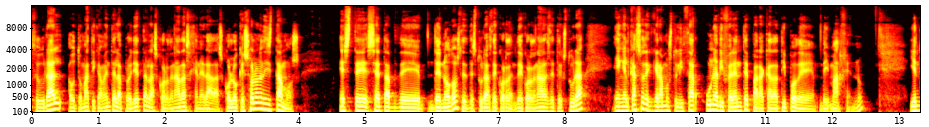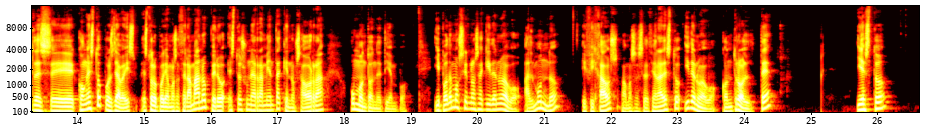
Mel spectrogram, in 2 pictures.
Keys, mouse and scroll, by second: 3.4 middle click, 4.1 shift+click, 4.5 scroll up 1, 5.0 middle click, 19.6 click, 21.9 scroll up 1, 22.5 middle click, 24.4 ctrl+t, 26.2 click.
